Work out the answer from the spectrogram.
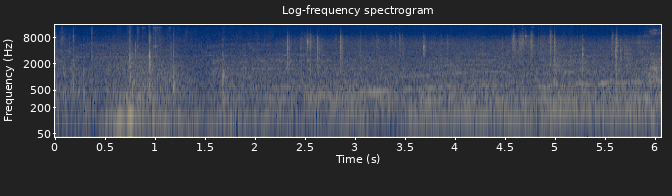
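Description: Car driving off with its passengers aboard: a steady, broad engine rumble with road noise runs throughout at an even level, without any clear change in pitch.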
